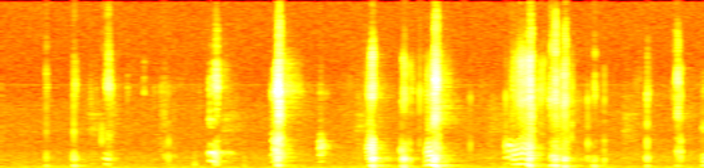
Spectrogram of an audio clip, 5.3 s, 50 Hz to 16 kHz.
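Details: Echo, a 2-year-old male grey parrot, gives soft, short squeaks and clicky chirps about one a second, some wavering upward, with faint breathy sounds; he makes this noise right after regurgitating, which the owner knows is mating behaviour.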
